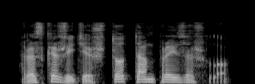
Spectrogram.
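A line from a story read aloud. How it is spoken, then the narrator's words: Request. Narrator (Russian): попросил я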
